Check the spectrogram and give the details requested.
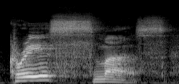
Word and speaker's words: Christmas: Mas o T é mudo normalmente depois da letra S, né? Mas existem palavras em inglês que tem T depois da letra S e o T é pronunciado, como street, né? Rua em inglês. Reparem, Christmas, listen, Christmas, Natal, né?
